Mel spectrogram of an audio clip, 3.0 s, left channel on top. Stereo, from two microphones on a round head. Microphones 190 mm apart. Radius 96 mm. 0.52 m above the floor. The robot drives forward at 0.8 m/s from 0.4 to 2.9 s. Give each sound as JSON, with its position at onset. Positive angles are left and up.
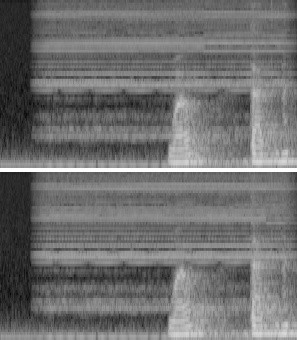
{"t": 1.7, "sound": "a man speaking", "side_deg": 15, "distance_m": 0.7}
